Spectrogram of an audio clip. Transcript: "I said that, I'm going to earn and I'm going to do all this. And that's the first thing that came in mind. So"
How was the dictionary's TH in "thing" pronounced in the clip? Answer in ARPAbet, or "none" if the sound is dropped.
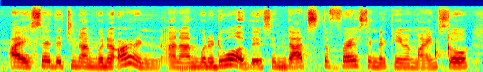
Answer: TH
